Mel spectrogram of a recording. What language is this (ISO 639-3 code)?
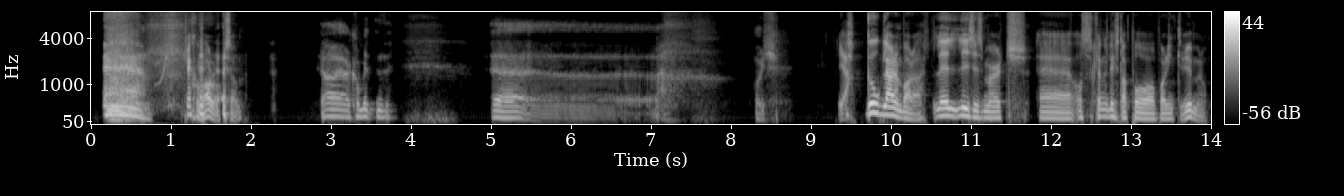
swe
